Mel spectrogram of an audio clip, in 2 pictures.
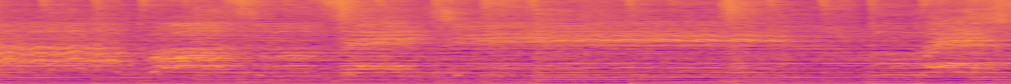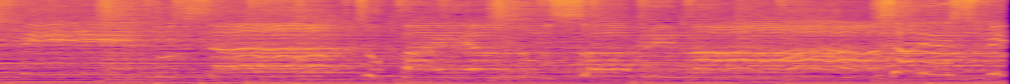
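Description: Teen choir singing a gospel hymn in parts, held notes with vibrato, over an instrumental accompaniment whose low bass notes are held and change every couple of seconds.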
